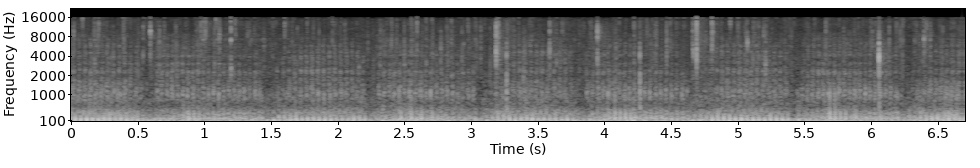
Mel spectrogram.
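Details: Continuous low cat purr blended with frequent sharp crackling pops from a fireplace.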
